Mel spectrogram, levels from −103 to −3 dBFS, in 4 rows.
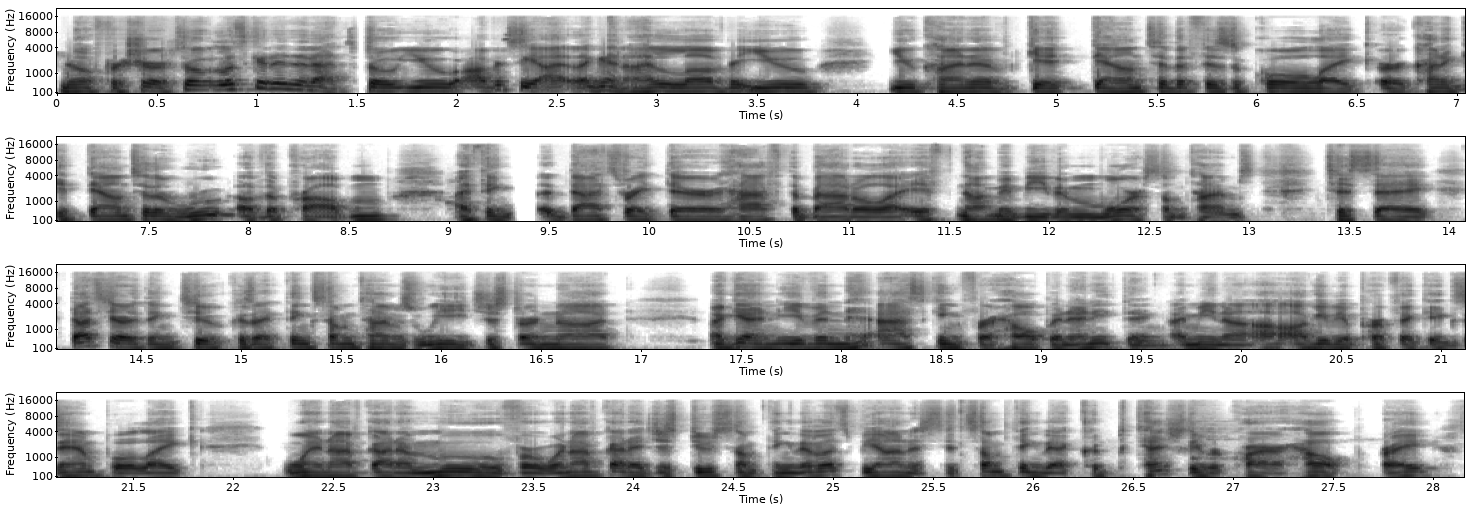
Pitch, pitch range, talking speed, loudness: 120 Hz, 110-130 Hz, 230 wpm, -21 LUFS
